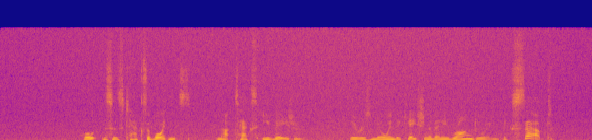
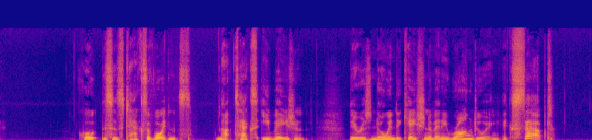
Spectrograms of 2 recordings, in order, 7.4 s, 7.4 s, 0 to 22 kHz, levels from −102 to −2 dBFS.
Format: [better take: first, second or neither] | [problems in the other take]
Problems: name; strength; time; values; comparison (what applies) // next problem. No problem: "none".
second | hiss; loud; throughout; 9 dB below the speech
